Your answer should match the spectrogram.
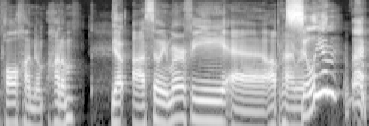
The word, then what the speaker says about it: Cillian: Is that how you spell it? Paul Giamatti for The Holdovers is Paul Hunnam. Yep. Cillian Murphy, Oppenheimer. Cillian? Killian, whatever.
